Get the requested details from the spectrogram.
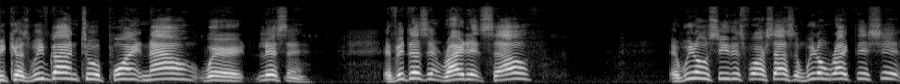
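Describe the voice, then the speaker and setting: In a very clean recording with a silent background, a man with an American accent speaks at a moderate pace in an extremely high pitch with ordinary pitch variation. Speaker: livestreamer. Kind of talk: casual rant on livestream. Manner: animated; repetitive and halting.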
